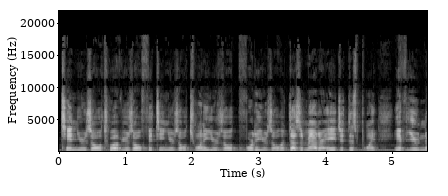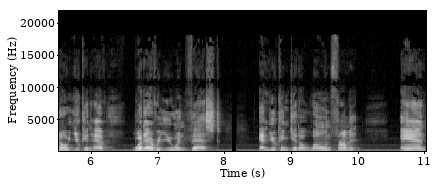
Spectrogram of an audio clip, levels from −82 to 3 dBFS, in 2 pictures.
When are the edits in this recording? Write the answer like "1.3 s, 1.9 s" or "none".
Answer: 2.7 s, 8.7 s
